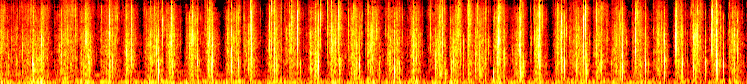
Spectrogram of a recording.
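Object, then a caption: Paper-foil bag of coffee beans. An orange paper-foil coffee bag full of beans, held horizontally, is scratched and squeezed with long nails, crinkling the paper. The result is a steady stream of dense, bright crinkles and crackles in quick, dry bursts with very little low end.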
